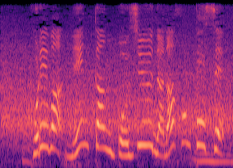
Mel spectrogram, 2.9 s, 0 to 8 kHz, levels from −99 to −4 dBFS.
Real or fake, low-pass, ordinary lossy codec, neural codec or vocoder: real; 7.2 kHz; none; none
